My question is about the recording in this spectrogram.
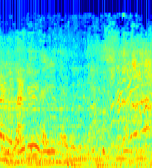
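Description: Several voices talking over each other through stage microphones, with the backing music stopped.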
